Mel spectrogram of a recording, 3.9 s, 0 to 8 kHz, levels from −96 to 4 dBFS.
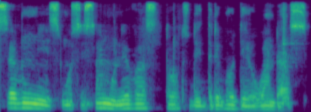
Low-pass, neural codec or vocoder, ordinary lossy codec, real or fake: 7.2 kHz; none; none; real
